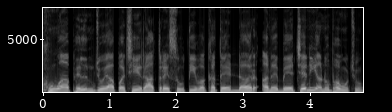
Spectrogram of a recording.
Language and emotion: Gujarati, fearful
